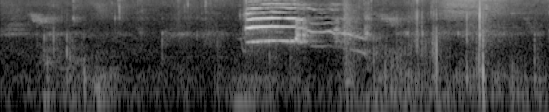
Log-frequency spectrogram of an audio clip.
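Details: Cats eating salami; about halfway through, one brief, high, harmonic-rich meow rises out of quiet room noise, with soft rustling and chewing clicks before and after.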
